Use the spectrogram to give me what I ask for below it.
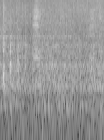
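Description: Steady rumble of a subway train, a dense, even roar of wheels and motors that holds at constant loudness throughout with faint rattling texture and no voices.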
